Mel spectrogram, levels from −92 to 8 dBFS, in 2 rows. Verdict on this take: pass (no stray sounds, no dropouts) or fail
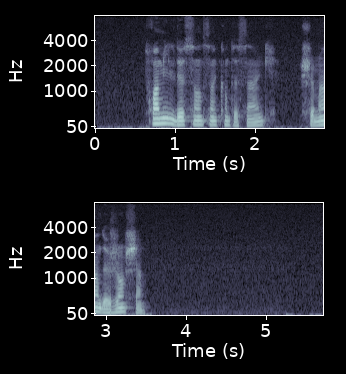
pass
